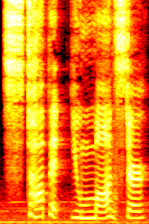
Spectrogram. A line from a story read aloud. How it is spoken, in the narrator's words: I shouted back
